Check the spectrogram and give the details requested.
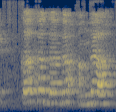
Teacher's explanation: हमारा कंठ और जीभ का यूज करके इसका उच्चारण किया जाता है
